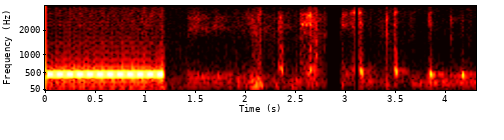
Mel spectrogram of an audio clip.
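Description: A telephone rings with a single steady, sustained electronic tone lasting about a second, then cuts off, leaving only faint, scattered handling sounds.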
